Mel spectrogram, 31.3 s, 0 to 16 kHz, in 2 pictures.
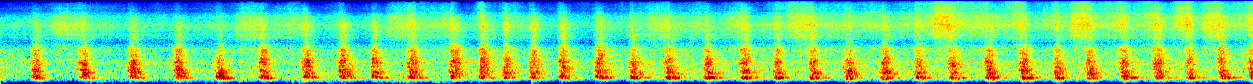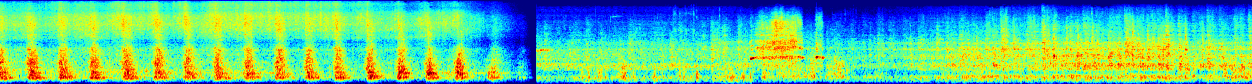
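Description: Steam locomotive starting a train: regular exhaust beats, about two a second, with steam hissing. After about 22 seconds the sound cuts off suddenly to a train running, with one short steam whistle and the train growing louder near the end.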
